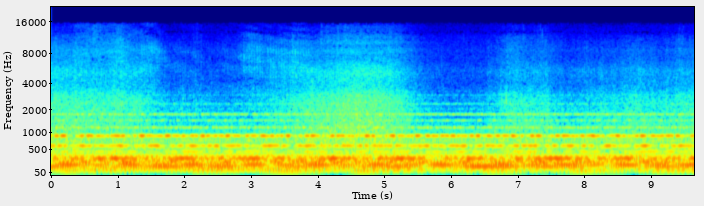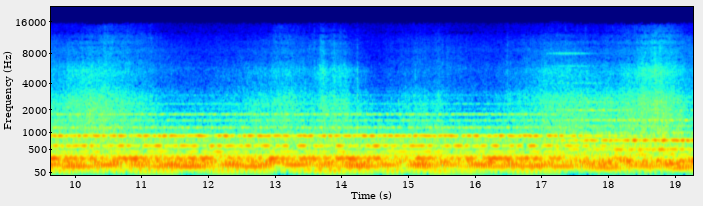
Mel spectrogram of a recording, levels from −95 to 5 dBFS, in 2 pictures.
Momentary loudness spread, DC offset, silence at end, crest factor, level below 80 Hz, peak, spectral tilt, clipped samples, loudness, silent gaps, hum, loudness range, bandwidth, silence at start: 2 LU; under 0.1%; 0 s; 12 dB; -38 dBFS; -6 dBFS; -8 dB/octave; under 0.1%; -19 LUFS; none; none; 1 LU; 12.5 kHz; 0 s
